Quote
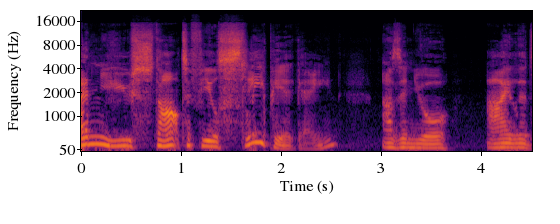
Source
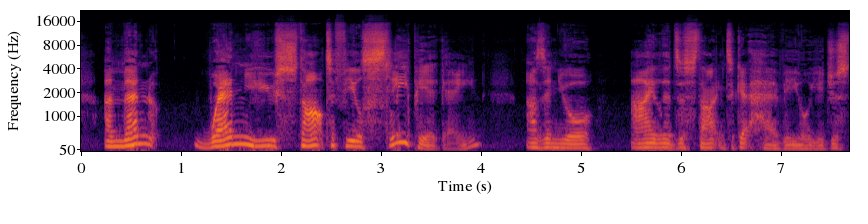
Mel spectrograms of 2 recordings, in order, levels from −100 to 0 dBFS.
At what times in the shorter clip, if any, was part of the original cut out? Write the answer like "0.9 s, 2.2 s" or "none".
none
